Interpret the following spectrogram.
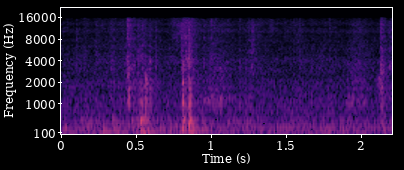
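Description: Two light clicks, about half a second and just under a second in, from a metal spoon knocking against frozen milk cubes in a plastic measuring container as the lye-sprinkled cubes are stirred.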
